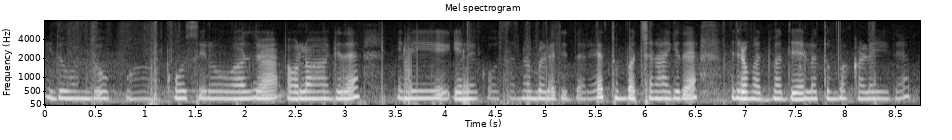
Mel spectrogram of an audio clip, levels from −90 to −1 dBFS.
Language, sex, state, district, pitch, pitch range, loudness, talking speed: Kannada, female, Karnataka, Raichur, 245 Hz, 240-255 Hz, -17 LUFS, 125 wpm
